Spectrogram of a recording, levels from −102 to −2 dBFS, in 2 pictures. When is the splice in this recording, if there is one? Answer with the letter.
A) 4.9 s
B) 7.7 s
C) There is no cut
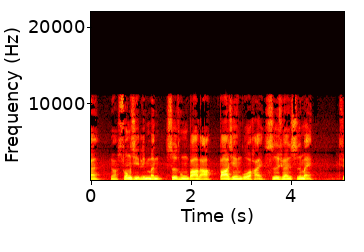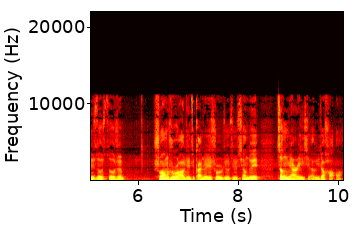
A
